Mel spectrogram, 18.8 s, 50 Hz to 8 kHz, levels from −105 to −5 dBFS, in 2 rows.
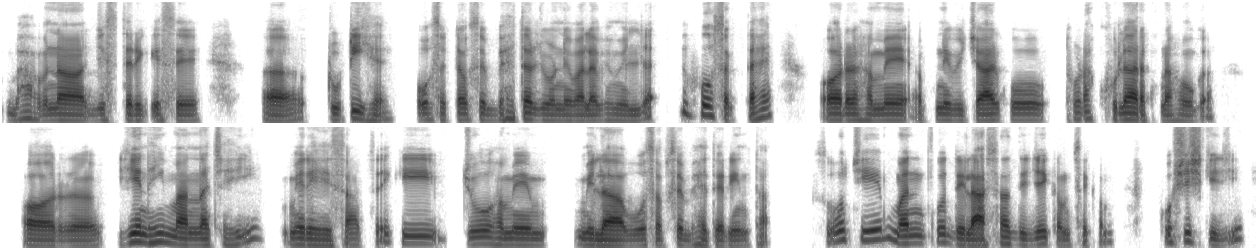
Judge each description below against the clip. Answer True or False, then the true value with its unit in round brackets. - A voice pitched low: True (105 Hz)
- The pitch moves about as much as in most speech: True (3.3 semitones)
